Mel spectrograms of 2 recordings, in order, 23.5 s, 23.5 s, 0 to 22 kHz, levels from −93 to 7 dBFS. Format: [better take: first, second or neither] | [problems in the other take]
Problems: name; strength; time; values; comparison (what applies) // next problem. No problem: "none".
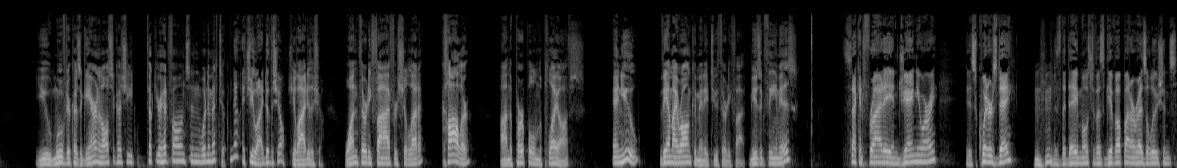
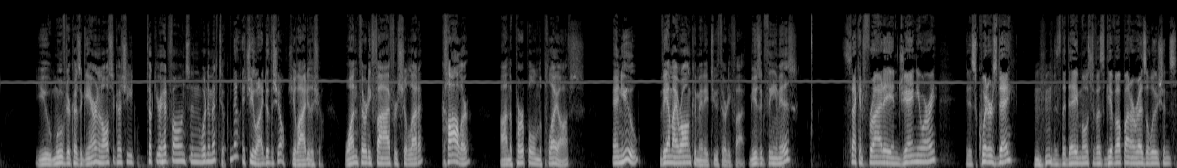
first | high-pitched whine; faint; throughout; 3 kHz, 25 dB below the speech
